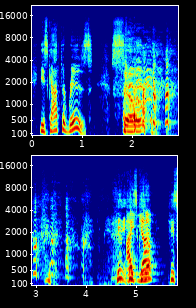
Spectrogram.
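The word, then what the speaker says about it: rizz: from this newest generation it is the middle syllable of the word charisma ma but sort of with two Z's instead of an S wow I you're this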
